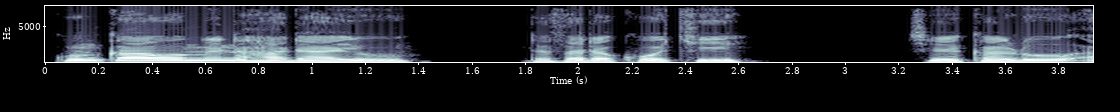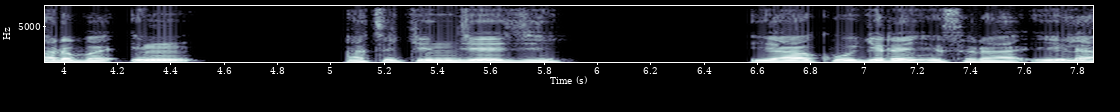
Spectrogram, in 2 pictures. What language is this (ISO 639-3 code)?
hau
